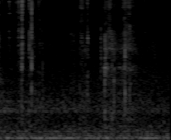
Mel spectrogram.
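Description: Scissors snipping through a folded paper coffee filter: several faint, short cuts.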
